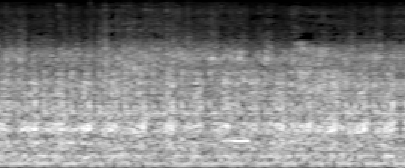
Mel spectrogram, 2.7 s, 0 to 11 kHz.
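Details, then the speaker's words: 1965 Mack B61 dump truck diesel idling in neutral after first start, around 70 psi air pressure: steady, even clatter with no misses or knocks; sounds real good. "With all that in neutral, that's starting to feel a little better since it's running. But hey, sounds sounds real good. I couldn't be more tickled."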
